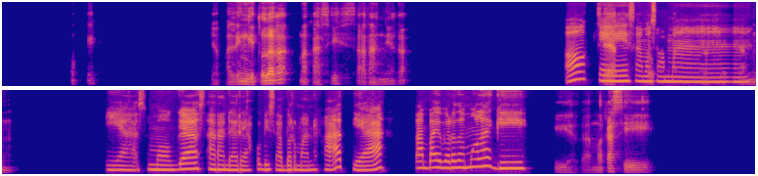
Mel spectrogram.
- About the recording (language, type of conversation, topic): Indonesian, advice, Mengapa kamu sering meremehkan waktu yang dibutuhkan untuk menyelesaikan suatu tugas?
- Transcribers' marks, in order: none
